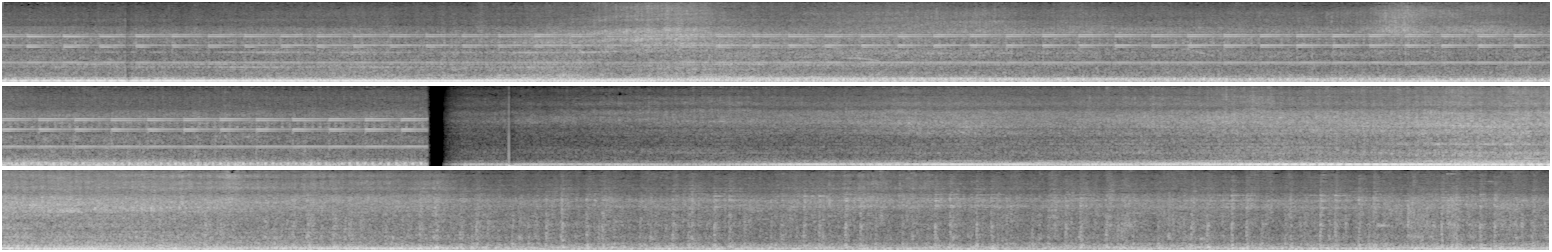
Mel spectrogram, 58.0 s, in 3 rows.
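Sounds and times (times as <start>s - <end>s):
crossing warning bell: 0.0s - 24.7s, 33.1s - 58.0s
freight wagons rumbling: 0.0s - 58.0s
locomotive engine drone: 0.0s - 58.0s.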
